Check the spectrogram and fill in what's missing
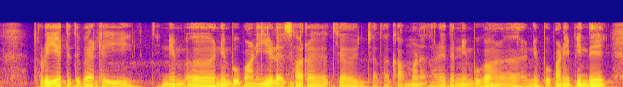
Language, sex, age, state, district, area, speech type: Dogri, male, 18-30, Jammu and Kashmir, Kathua, rural, spontaneous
